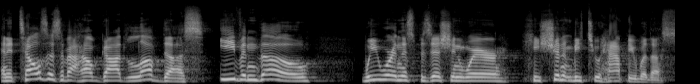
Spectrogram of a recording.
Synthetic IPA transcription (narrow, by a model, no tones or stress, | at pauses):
ɨ̃ɾ̃ɨtʰɛlˠzʌsəbaʊt̚ɦaʊɡɑdˡlʌvdʌsivɨ̃nðoʊ | wiwə˞ɨ̃nðɪspʰɨzɪʃɨ̃nwə˞iʃʊdⁿn̩b̥itʰʉɦæpiwɪðʌ̰s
